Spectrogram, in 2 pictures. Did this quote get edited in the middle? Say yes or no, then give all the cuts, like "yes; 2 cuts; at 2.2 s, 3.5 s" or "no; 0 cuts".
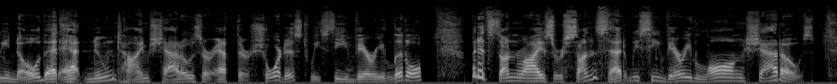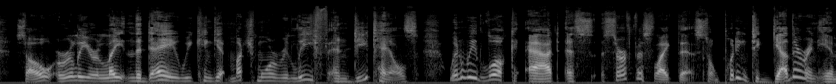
no; 0 cuts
